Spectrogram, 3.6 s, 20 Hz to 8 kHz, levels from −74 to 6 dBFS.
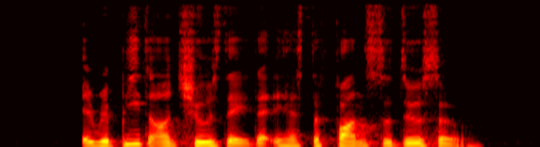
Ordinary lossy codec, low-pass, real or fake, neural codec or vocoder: none; none; real; none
